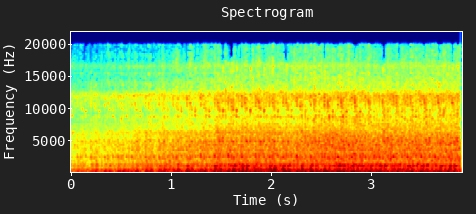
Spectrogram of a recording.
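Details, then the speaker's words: 2010 Ford F-150 4.6 V8 after a timing chain rebuild, idling with a slightly uneven beat, occasional stumble and a known exhaust leak. Slight misfire with check engine light on; owner suspects a coil he broke earlier, not confirmed. "yeah, just got a slight miss. We'll clear the codes and come back and see what that miss is. But it's more than likely it's that coil."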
